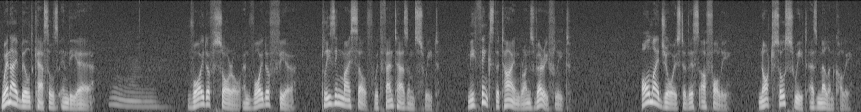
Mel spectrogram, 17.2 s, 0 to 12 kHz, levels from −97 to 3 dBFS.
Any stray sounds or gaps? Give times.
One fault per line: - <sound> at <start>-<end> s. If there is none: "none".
- sigh at 2.1-3.5 s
